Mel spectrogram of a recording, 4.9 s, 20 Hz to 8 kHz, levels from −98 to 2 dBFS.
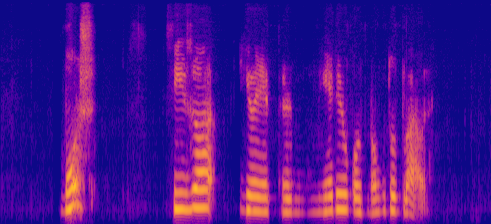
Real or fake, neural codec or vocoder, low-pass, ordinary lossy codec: fake; codec, 16 kHz, 4.8 kbps, FACodec; none; none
